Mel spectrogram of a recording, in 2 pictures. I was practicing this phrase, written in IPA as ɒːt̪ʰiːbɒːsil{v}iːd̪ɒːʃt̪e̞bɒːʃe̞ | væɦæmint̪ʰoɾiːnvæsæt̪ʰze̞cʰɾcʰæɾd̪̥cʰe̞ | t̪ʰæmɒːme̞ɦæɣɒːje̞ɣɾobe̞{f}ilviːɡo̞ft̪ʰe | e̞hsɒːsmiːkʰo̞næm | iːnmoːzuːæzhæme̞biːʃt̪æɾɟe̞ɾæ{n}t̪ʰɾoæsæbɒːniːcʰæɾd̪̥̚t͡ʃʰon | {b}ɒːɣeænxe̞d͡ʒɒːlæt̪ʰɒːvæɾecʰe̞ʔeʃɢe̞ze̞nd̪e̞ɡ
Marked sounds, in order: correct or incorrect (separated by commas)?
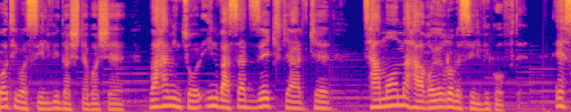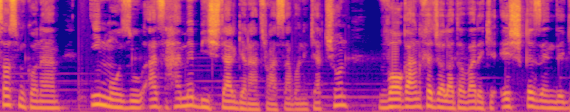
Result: correct, incorrect, correct, incorrect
